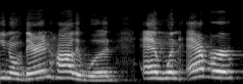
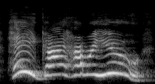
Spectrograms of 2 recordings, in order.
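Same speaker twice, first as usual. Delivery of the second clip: high, louder fake-friendly hello; imitated smooth greeter; 8 semitones higher, 5 dB louder than usual. Hollywood insider greeting a young newcomer, high fake-friendly hello. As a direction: pitch it up and oversell the welcome.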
